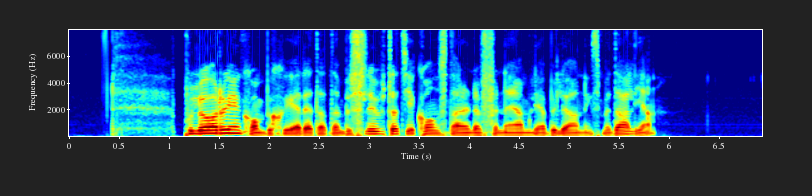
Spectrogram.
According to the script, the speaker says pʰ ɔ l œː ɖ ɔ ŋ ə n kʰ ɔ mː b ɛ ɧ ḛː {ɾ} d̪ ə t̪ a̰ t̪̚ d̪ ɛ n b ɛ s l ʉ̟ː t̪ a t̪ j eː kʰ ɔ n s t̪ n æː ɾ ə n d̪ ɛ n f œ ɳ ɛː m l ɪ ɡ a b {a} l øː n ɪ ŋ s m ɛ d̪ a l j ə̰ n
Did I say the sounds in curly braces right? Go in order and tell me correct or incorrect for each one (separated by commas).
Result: incorrect, incorrect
